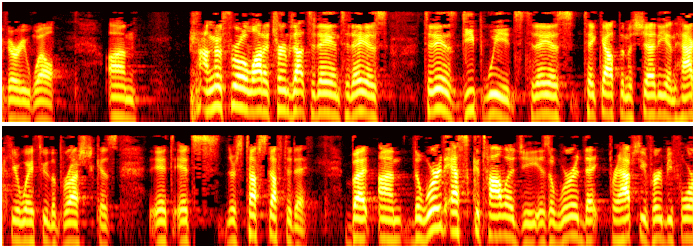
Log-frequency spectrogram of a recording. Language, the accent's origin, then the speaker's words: English; United States; as Western American Christians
